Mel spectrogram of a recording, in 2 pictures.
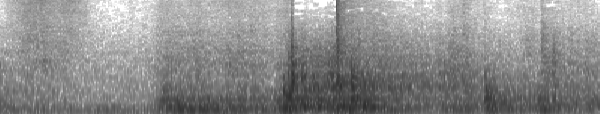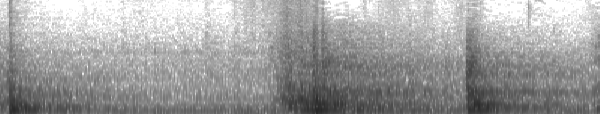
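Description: A metal spindle cover being fitted onto a CNC mill's head: a series of hollow clunks and knocks as the panel is worked into place. The loudest is about four and a half seconds in.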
